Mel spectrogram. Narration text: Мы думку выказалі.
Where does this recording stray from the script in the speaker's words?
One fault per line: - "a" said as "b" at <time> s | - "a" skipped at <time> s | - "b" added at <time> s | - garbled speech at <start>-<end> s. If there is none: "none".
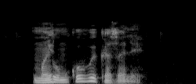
none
